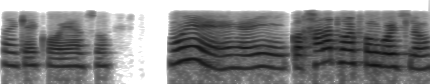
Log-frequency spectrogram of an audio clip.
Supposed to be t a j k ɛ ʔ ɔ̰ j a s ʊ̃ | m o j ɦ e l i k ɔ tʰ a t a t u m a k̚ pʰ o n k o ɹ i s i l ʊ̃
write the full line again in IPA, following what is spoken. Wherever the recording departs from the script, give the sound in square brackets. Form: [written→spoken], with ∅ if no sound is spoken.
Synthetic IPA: t a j k ɛ [ʔ→k] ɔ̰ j a s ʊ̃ | m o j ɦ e [l→ɹ] i k ɔ tʰ a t a t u m a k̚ pʰ o n k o ɹ i s i l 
